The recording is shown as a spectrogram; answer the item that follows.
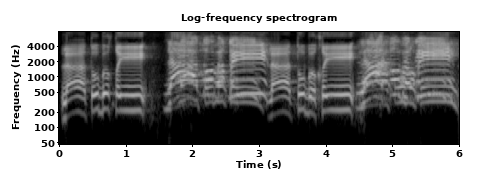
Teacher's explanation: यहाँ पर आपने कॉफ को बारीक पढ़ा है, इसे बारीक नहीं पढ़ना, पुर पढ़ना है। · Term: कॉफ को पुर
